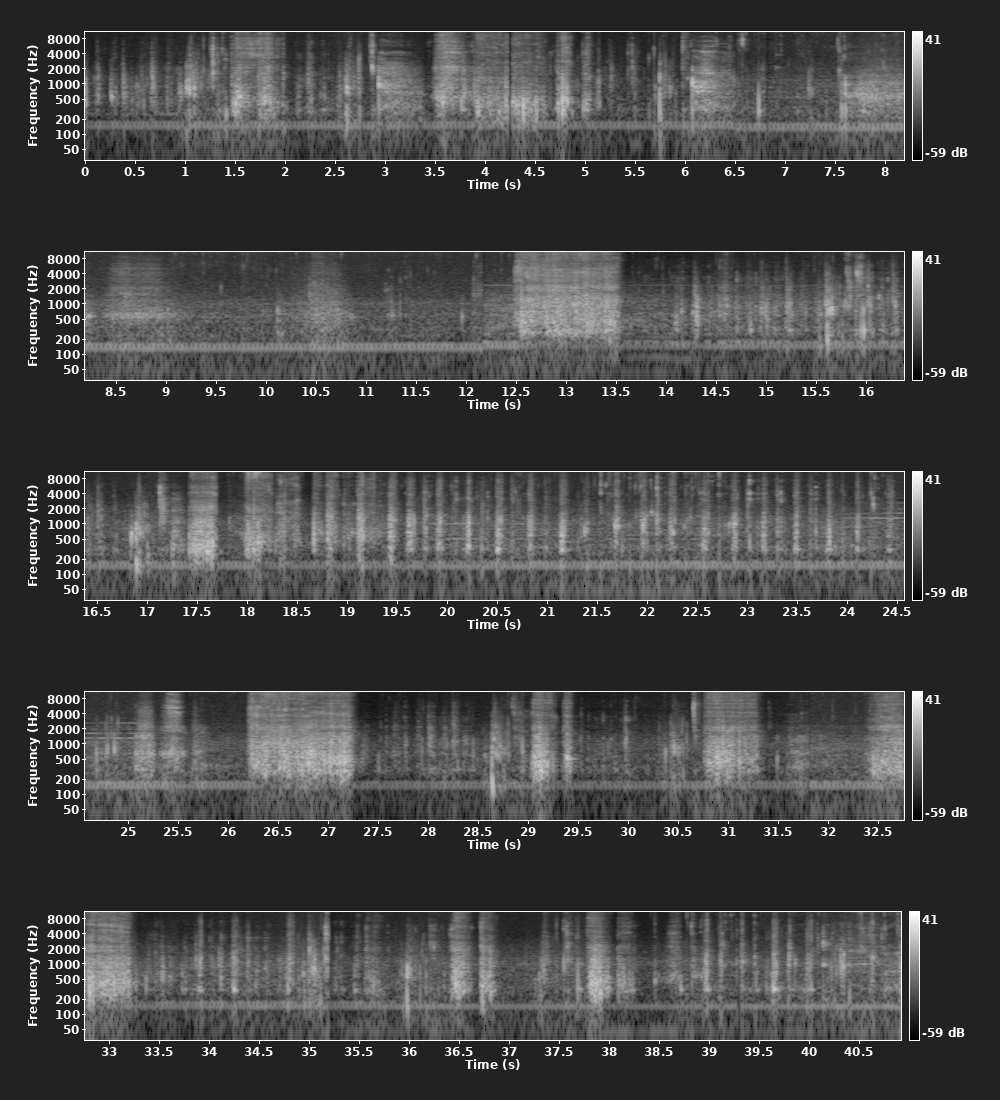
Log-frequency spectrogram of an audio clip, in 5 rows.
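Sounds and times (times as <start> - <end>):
wet chewing: 0.0 - 3.0, 3.6 - 25.0, 32.4 - 40.9
faint low hum: 0.0 - 30.7
slurping noodles: 12.5 - 19.8, 21.5 - 27.3.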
